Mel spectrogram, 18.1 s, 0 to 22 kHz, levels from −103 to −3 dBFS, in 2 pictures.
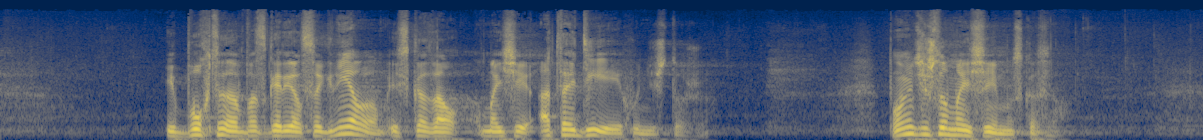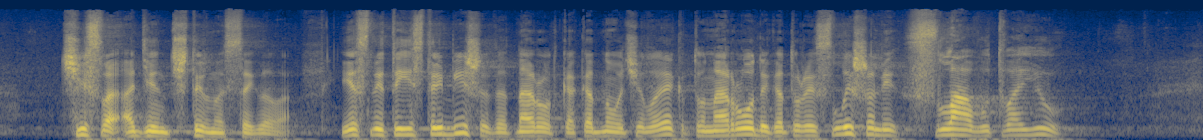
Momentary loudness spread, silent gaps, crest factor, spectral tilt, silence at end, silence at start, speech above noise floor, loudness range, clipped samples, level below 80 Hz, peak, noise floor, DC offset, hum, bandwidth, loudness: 11 LU; none; 20 dB; -4 dB/octave; 1.05 s; 1.25 s; 41 dB; 3 LU; under 0.1%; -52 dBFS; -4 dBFS; -63 dBFS; under 0.1%; none; 16.5 kHz; -22 LUFS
